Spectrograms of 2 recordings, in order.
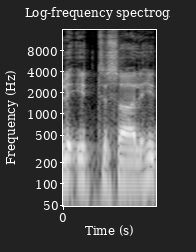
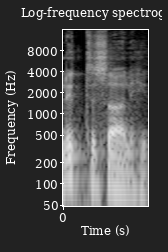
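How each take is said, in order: First: A glottal stop separates 'li' from 'ittisalihi'. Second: 'Li' runs straight into 'ttisalihi' without a break. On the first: The speaker calls it wrong. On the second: The speaker calls it right.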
